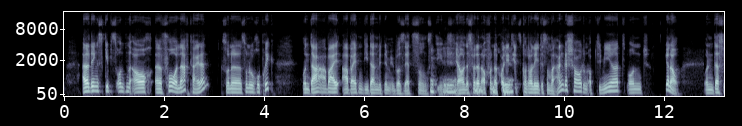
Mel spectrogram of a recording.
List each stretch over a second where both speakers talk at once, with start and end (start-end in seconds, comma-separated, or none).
7.3-9.1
